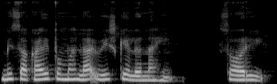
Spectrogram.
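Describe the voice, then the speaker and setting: A sulky, tearful young wife in a family story, her voice fairly high and mellow, as a woman narrator puts her on. She speaks quietly, wounded and close to crying. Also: steady tone, normal speed, lightly acted. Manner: sulky, weepy delivery.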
